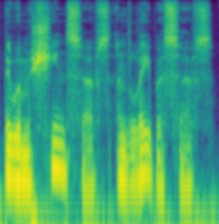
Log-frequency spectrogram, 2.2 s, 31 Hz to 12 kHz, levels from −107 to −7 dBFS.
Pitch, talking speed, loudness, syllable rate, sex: 95 Hz, 190 wpm, -16 LUFS, 5.5 syllables/s, male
